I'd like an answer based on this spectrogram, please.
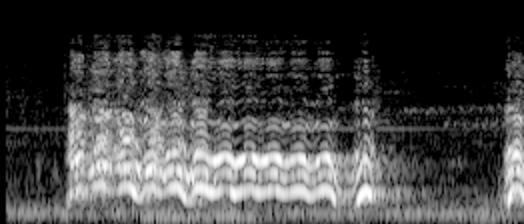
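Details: Puppy feeding on milk from its mother, giving a long, wavering, tonal whine lasting about two seconds, then a brief rising yelp and another short cry at the end.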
